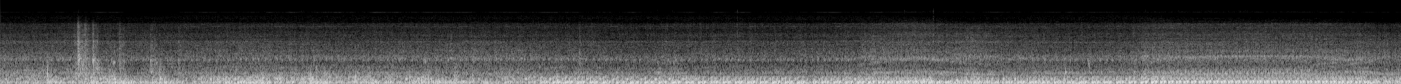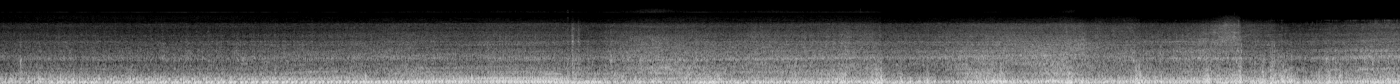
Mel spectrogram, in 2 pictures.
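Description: Kawasaki VN2000 V-twin motorcycle engine running steadily while the bike is ridden.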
